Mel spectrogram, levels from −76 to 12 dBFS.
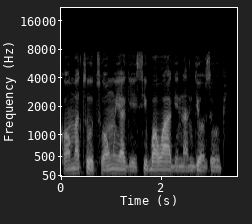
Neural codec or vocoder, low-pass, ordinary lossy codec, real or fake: none; none; none; real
